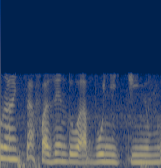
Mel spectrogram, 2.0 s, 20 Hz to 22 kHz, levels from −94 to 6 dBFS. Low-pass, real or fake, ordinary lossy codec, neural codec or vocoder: 3.6 kHz; real; none; none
